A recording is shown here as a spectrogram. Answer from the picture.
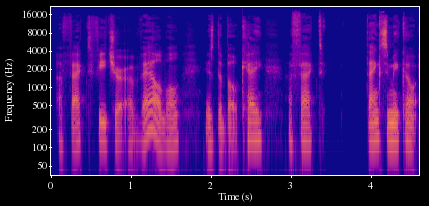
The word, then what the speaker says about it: bokeh: The word is bokeh, not bokeh, like Phil Schiller and lots of photography people mispronounce it. E is always e in Japanese.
